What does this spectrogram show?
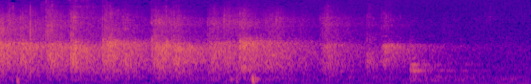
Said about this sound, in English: Let's give a warm welcome.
